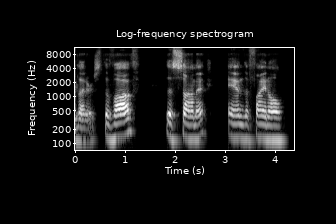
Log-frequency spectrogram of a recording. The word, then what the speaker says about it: Vav: The Vav, pronounced Vav, spelled Vav Vav in Hebrew, has either a vowel sound of O or U, or it's pronounced as a V, a little F-ish kind of V.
